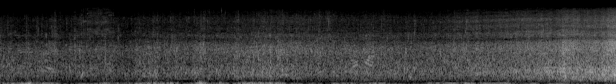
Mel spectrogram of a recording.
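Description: Waves wash and splash against rocks close by.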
